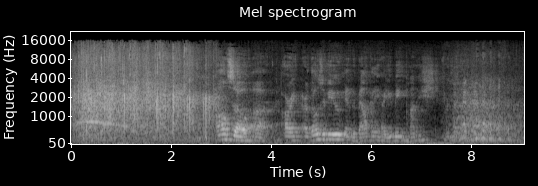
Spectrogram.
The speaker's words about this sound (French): Pour qui sont ces applaudissements À qui appartient cette belle voix qui se moque des gens au balcon à …, bien sûr.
